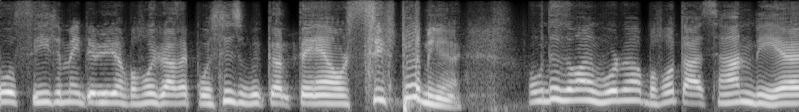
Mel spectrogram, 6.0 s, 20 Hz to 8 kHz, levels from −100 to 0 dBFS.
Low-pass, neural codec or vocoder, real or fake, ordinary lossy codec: none; codec, 16 kHz, 0.5 kbps, X-Codec, HuBERT features, trained on balanced general audio; fake; none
